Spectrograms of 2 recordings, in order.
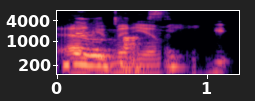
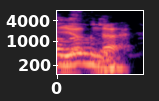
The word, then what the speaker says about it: aluminium: and then you say that how do you pronounce I say aluminium oh aluminum you say aluminum I can't I was brought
